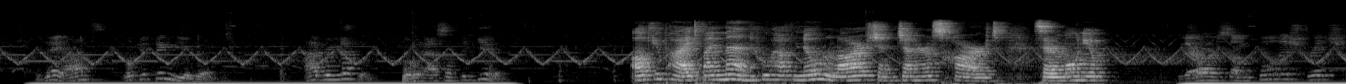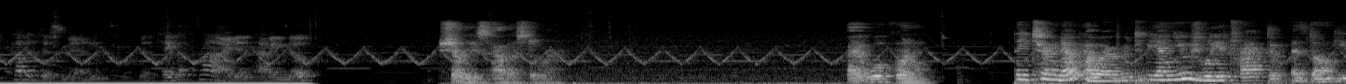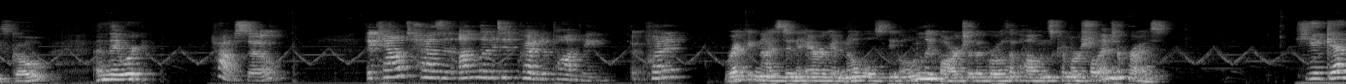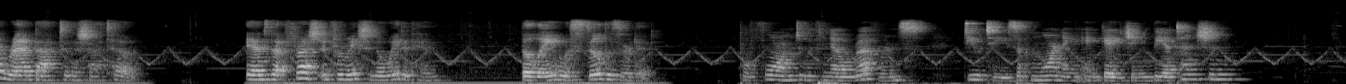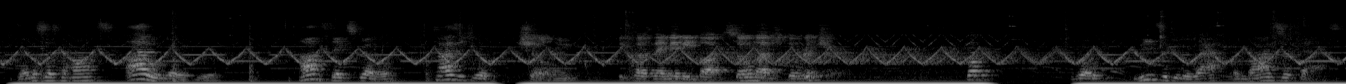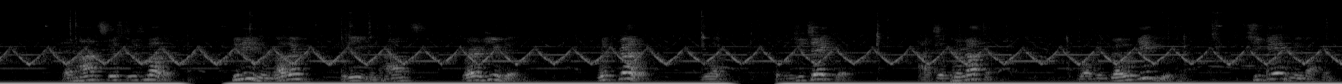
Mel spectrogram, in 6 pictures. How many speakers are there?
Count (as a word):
eight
